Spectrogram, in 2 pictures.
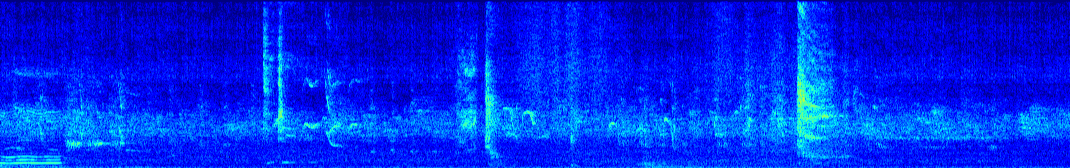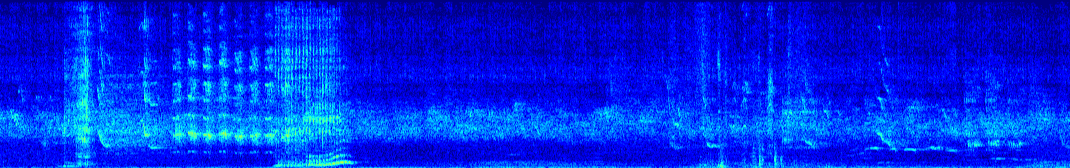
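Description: Birds chirping in short calls over a steady low background hum, with a brief, louder rising sound about fourteen seconds in.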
